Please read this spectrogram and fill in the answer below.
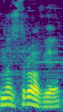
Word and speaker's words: na zdrowie: It's na zdrowie, which means like Na zdrowie.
